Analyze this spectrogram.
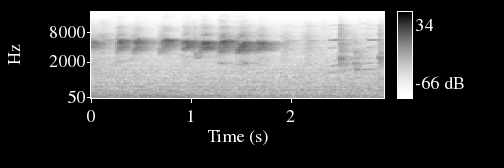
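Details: Javan bush lark song played to spur other songbirds: a quick pulsing high trill lasting under two seconds, followed by a few faint thin whistles.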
